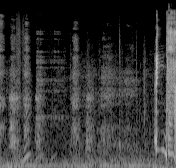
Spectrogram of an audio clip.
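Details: Soft game sounds and faint high chirps, then two abrupt, forceful bursts of air near the end, the second cut off: sneezes.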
